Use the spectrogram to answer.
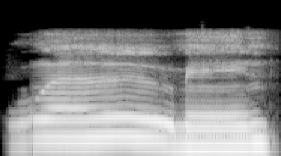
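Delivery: high and giggly; stoned, losing the thread; stoner. Real, not acted. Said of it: "I'm high as shit right now".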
